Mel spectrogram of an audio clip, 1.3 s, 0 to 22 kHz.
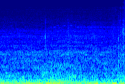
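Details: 2012 Nissan Juke turbo with a rebuilt CVT that developed an axle-type noise after 500–600 miles, on a slow left turn in a parking lot with light throttle: low, even drivetrain rumble and no grinding, quiet for now.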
